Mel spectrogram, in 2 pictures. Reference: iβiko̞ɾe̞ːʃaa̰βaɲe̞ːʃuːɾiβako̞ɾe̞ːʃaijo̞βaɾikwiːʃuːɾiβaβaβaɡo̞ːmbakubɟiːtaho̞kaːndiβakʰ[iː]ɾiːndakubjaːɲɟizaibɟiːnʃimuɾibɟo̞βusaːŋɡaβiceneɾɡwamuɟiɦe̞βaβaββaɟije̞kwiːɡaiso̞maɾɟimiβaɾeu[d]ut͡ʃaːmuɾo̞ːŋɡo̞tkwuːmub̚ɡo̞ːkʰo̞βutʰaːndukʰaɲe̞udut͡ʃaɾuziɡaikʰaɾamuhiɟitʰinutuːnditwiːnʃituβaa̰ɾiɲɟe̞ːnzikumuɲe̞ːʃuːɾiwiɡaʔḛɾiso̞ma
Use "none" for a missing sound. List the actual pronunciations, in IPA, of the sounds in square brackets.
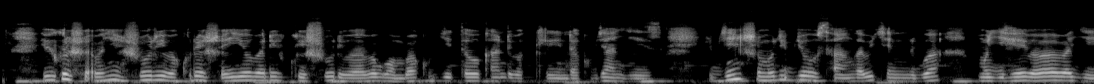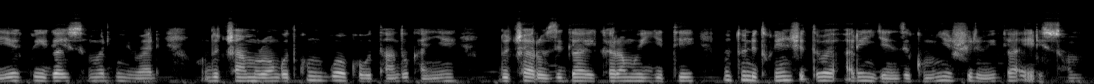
i, d

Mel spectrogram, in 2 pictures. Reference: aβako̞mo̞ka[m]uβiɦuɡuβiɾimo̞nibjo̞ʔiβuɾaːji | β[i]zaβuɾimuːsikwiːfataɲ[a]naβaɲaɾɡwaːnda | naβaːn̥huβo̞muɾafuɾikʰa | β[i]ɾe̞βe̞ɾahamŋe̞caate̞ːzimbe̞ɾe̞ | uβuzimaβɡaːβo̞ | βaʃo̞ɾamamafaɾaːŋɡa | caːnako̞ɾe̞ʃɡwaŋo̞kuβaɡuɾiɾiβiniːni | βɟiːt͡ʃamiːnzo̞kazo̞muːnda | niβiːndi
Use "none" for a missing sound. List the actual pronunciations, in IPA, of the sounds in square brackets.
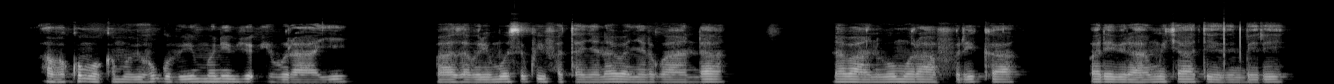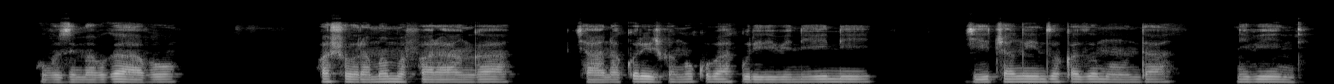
m, a, a, a

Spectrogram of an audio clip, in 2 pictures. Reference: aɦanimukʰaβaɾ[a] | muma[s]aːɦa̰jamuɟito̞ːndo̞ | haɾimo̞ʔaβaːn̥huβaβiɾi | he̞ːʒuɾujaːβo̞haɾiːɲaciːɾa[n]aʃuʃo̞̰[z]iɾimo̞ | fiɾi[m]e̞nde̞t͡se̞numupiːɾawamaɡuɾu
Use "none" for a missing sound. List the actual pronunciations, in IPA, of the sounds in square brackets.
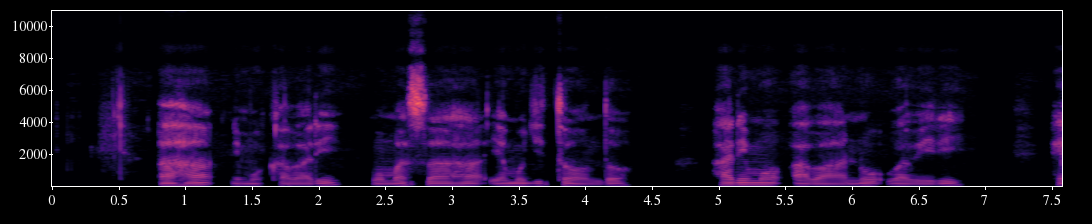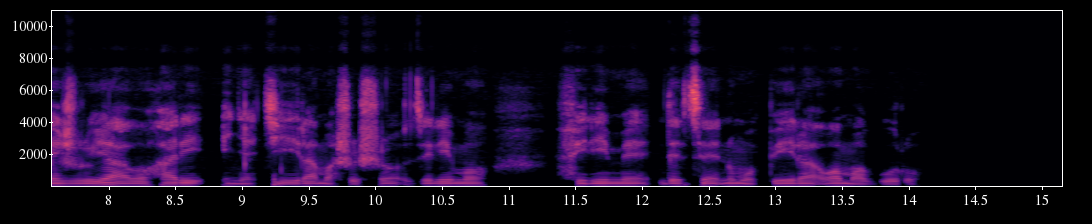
i, s, m, z, m

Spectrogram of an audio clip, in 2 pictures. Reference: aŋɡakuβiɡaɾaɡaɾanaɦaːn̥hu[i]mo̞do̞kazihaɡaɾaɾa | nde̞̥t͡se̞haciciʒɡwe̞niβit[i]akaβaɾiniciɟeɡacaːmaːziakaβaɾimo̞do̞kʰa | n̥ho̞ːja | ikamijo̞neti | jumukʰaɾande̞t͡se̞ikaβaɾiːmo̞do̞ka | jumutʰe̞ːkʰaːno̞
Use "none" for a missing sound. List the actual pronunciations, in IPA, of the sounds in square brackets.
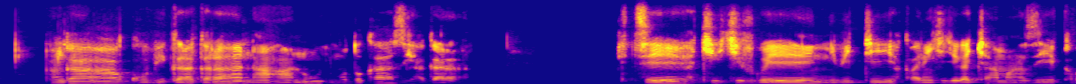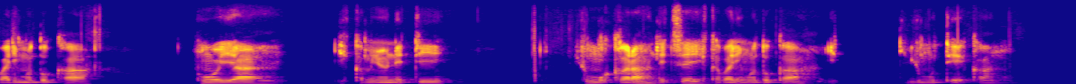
i, i

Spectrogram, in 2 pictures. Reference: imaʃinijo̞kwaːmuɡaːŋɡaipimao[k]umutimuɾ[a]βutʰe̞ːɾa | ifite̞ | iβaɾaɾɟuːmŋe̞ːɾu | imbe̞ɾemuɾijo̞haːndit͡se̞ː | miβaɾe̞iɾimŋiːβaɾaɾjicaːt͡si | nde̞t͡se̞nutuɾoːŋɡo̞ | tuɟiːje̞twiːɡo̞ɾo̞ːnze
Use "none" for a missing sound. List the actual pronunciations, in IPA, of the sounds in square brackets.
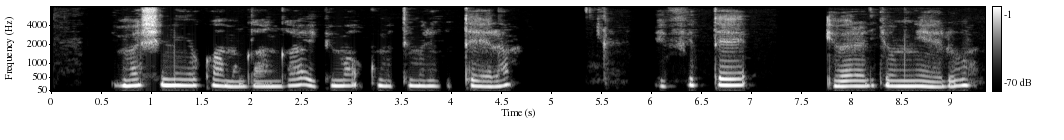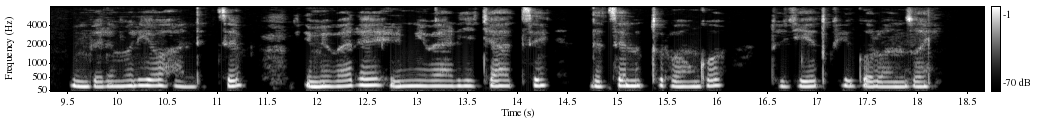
k, i

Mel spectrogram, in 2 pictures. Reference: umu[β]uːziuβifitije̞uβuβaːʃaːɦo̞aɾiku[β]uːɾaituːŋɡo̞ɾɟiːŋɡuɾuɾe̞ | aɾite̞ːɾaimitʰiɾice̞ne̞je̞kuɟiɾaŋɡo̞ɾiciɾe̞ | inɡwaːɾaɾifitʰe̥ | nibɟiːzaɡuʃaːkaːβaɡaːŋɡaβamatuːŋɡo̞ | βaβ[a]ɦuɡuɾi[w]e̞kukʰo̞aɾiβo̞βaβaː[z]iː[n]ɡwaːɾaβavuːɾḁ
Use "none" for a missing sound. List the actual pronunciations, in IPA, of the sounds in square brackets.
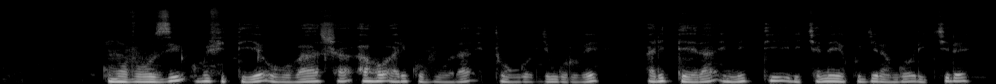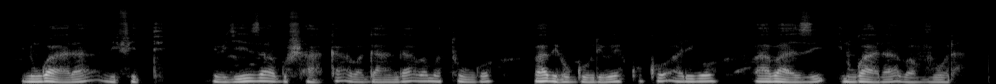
v, v, i, w, z, n

